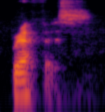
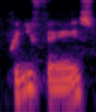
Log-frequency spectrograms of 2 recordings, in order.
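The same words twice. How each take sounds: First: It is said the standard way. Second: It is said the common Filipino way. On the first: The speaker calls it right. "whereas it should be pronounced as preface" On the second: The speaker calls it wrong. "we thought that it's pronounced as preface"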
